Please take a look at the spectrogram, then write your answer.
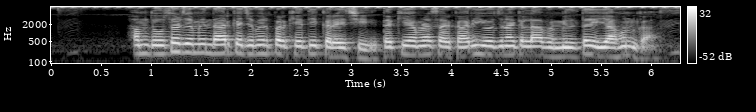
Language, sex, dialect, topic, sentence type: Maithili, male, Southern/Standard, agriculture, question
